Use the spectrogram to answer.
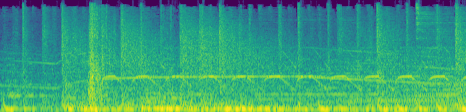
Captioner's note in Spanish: Disparos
